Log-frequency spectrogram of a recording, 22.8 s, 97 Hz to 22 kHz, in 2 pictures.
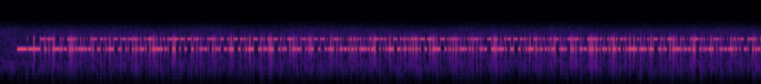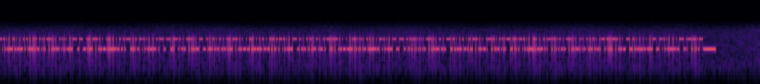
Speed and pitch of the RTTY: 75 baud, 850 Hz shift, 1360 Hz centre

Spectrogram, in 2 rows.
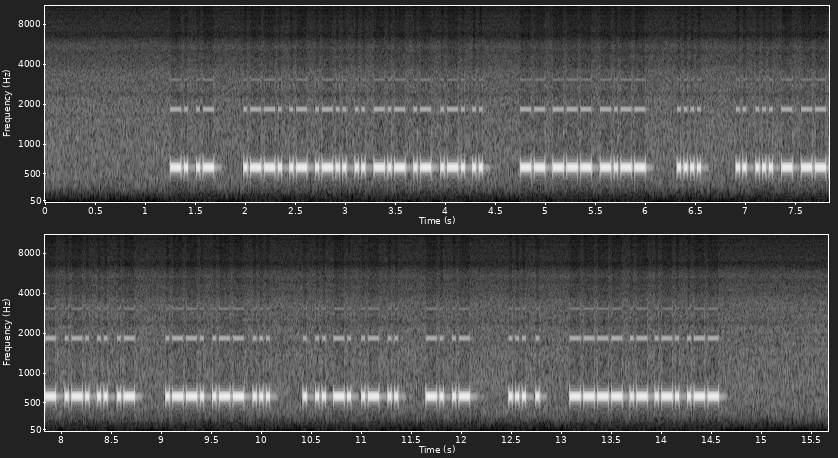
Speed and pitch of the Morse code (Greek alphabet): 36 wpm, 610 Hz

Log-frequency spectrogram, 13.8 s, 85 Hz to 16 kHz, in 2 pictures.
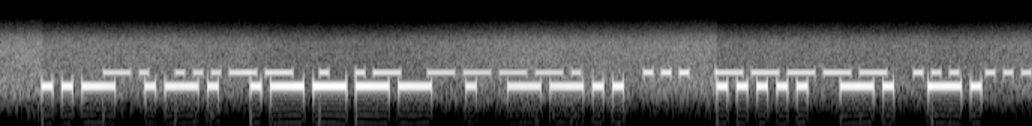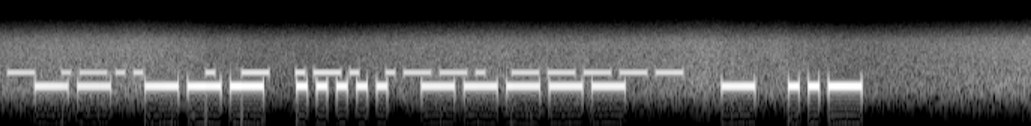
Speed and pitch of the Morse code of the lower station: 18 wpm, 450 Hz

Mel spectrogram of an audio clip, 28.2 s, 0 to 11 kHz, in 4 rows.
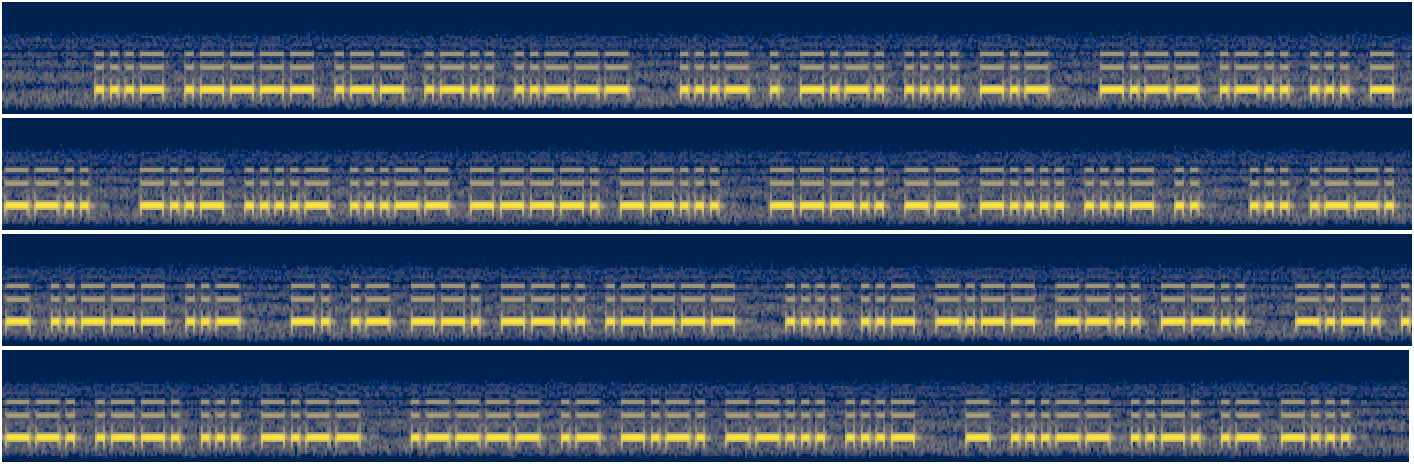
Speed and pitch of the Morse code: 32 wpm, 750 Hz

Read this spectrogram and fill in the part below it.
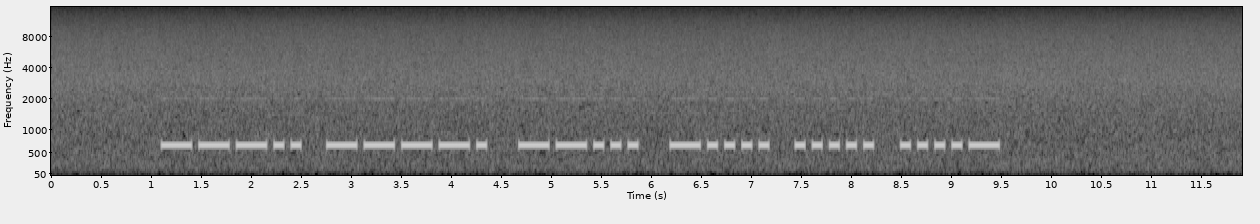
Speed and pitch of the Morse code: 14 wpm, 670 Hz

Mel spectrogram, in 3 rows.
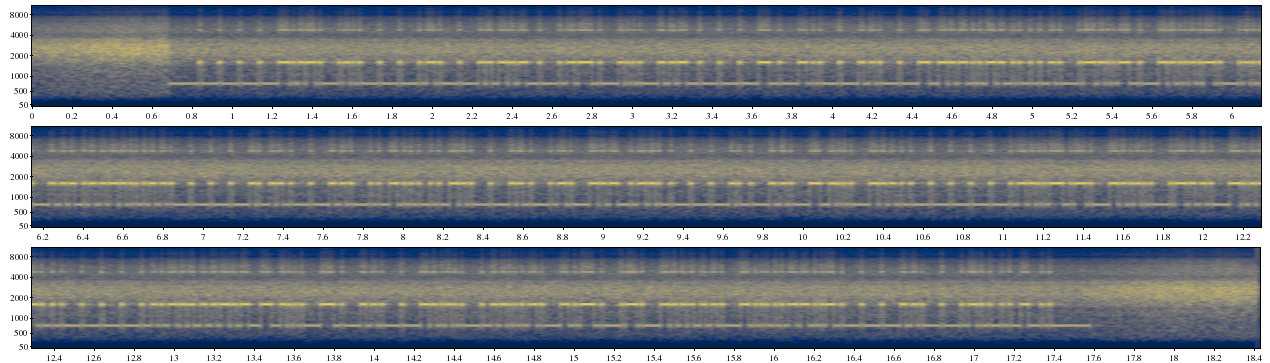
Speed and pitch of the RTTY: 75 baud, 850 Hz shift, 1180 Hz centre

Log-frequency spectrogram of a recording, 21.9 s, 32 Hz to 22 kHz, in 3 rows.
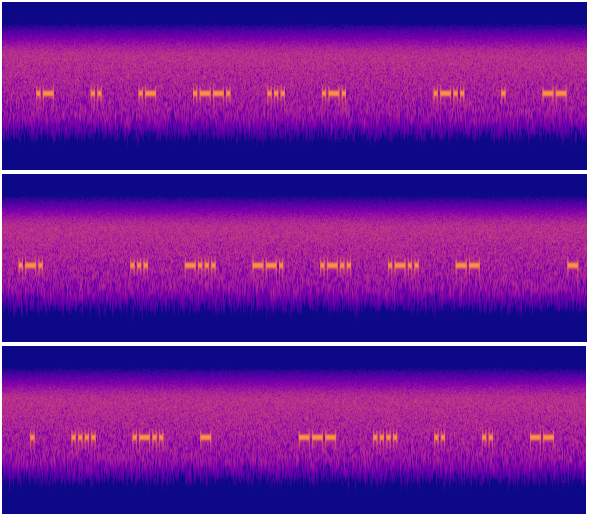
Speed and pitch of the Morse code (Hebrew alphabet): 29 wpm, spaced as for 14 wpm, 640 Hz

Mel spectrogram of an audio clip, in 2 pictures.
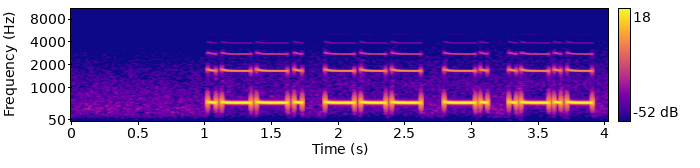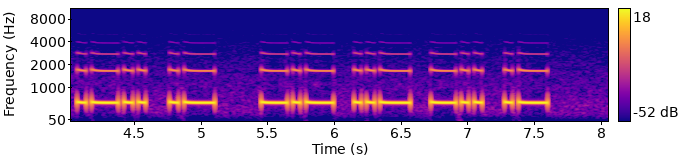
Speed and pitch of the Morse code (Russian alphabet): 25 wpm, 550 Hz

